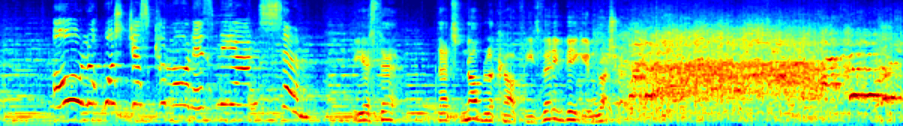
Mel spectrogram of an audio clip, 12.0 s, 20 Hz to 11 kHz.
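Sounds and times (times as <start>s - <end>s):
orchestral ballet music: 0.0s - 8.5s.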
